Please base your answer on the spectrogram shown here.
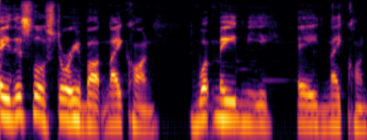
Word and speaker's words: Nikon: wrong Impressions here but I've also heard it pronounced Nikon Nikon instead of Nikon and I don't know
